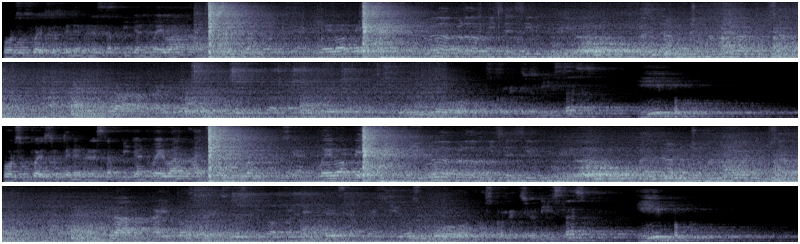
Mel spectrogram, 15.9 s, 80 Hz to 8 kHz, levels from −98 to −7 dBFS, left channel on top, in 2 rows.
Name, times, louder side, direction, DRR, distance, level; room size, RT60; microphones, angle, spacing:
voice 1, 0.0-4.4 9.0-13.8 14.3-14.7, right 1 dB, 75° right, 3 dB, 3.5 m, -45 dB
sound 1, 1.4-6.5, right 1 dB, 10° right, 2.5 m, -38 dB
Keys jangling, 1.9-12.4, equal, 55° left, 3.1 m, -41 dB
voice 2, 3.9-8.0, equal, 15° left, 1 dB, 3.0 m, -45 dB
24.0 x 15.0 x 7.9 m, 2.7 s
head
